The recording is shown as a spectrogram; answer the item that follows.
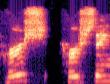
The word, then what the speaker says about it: Hirsh Singh: But this guy, Hirsh Singh. Hirsh, am I saying it right? It's yeah, you almost got it. Hirsh Singh is just what I go by.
